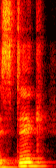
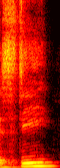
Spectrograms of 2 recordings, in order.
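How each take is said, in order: First: The name is said the Swedish way. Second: The name is said the Danish way. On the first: "in Sweden you say Stig" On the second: "Denmark you say Sti"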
